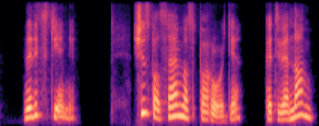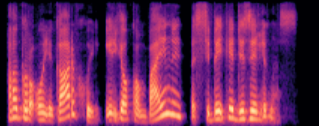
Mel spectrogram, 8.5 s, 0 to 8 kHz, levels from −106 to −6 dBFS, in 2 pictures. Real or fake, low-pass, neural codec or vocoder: fake; 7.2 kHz; codec, 16 kHz, 1 kbps, FunCodec, trained on LibriTTS, 50 frames a second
